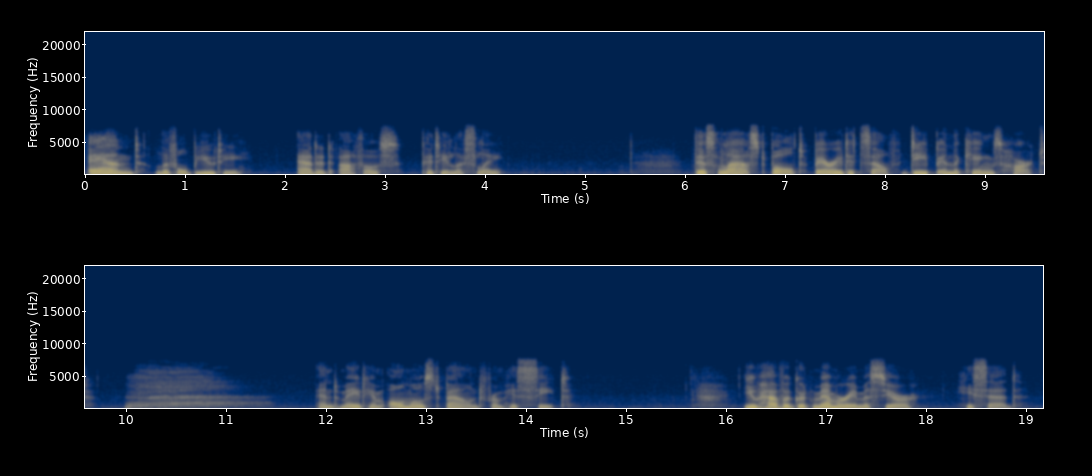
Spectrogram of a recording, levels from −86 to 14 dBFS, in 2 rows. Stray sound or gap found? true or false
true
